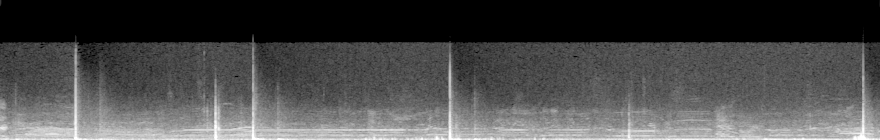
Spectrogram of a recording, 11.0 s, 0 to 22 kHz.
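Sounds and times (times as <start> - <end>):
fireworks bursting: 0.0 - 1.8, 2.5 - 6.6, 10.5 - 11.0
background voices: 0.0 - 11.0.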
